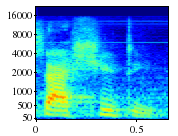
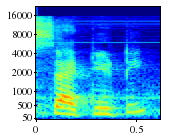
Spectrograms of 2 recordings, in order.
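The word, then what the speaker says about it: satiety: वो लमाटनेर में जो पढ़ते हैं जनरली बच्चे कि नो भैया इट्स नॉट सटाइटी, इट्स सैशिटी। तो okay, for यू इट इज सैशिटी, फॉर मी इट इज सटाइटी। The correct pronunciation is सैटिटी, दो it sounds better, it comes from satisfaction.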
